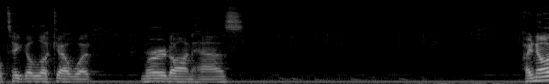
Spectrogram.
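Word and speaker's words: Maraudon: It's Thank you, Muridon. It's the next dungeon. You probably get better stuff from there. Let's just take a look. While you guys are tenting, I'll take a look at what Muridon has.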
